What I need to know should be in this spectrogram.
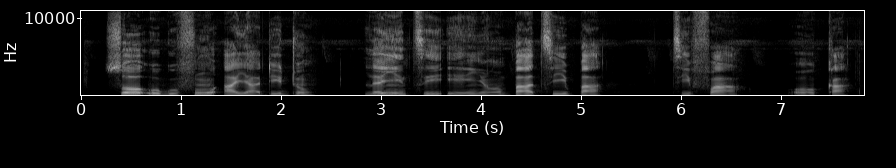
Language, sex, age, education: Yoruba, male, 15-29, tertiary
